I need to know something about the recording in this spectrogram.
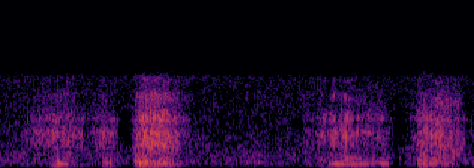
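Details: Rough, rattling breathing sounds recur with each breath over a noisy background, consistent with snoring.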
